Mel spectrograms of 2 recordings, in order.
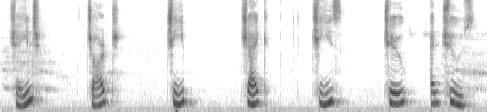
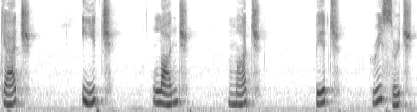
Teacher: the sound of chi is palato alveolar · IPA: tʃ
